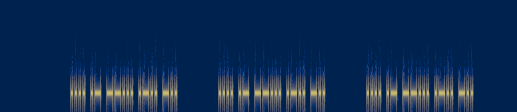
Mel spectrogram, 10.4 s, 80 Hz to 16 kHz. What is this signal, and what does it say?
Morse code, heard as a keyed tone, about 30 wpm, 700 Hz. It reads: HA7LD HA7LD HA7LD
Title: DXCC-100 Call Signs - 5 Characters - Repeated 3x - 30wpm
